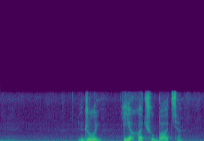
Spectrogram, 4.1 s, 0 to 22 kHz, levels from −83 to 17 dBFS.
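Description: From 0.26 to 3.54 s, faint clock slip clicks tick about every 0.7 s, likely one-sample slips between free-running clocks, showing as vertical spectrogram lines.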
